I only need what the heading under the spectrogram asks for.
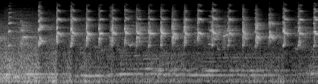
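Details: Konslet lovebird being sunned, delivering its distinctive ngekek: a steady rattle of sharp, bright high chirps at about six per second, clean and rhythmic, over faint low humming.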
